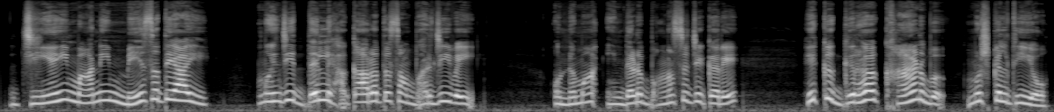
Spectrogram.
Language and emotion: Sindhi, disgusted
